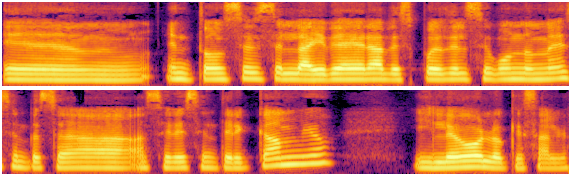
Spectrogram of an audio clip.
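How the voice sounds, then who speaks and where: A woman's unremarkable speaking voice, medium in pitch, with fairly even intonation at a moderate pace, in a dry, close sound with no echo against a quiet background. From Ecuador. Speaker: yoga instructor. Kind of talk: interview.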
